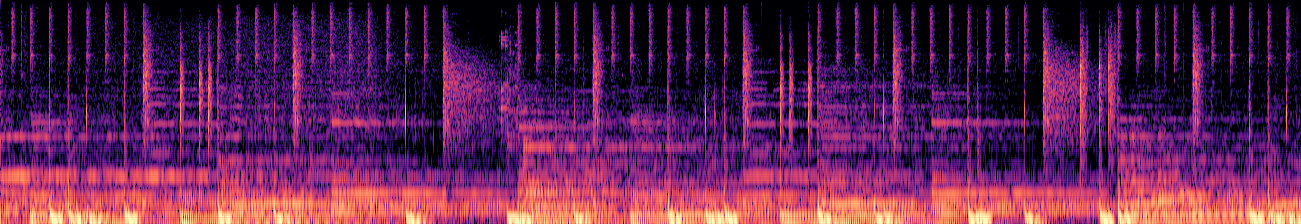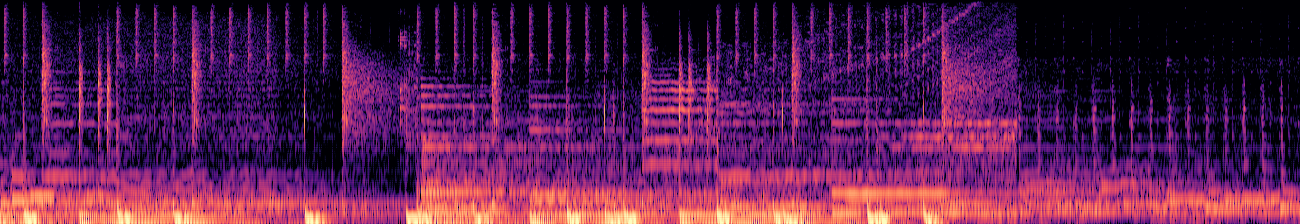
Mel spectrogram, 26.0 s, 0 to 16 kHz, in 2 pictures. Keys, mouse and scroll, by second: 4.5 double click, 25.4 double click.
